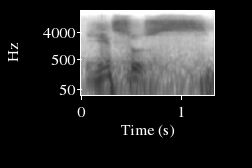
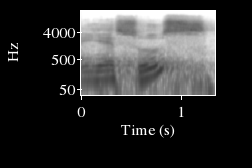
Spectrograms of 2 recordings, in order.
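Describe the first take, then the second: First: Diga "Jesus" com j chiado, "jezus"; "Jesus" à portuguesa, com ʒ. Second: Diga "Jesus" começando com som de i, devagar; "Jesus" como "iesus", lento; Jesus com i inicial. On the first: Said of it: "passa pro português". (pronúncia portuguesa de "Jesus") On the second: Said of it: "vamos lembrar aqui". (pronúncia grega de "Jesus", com i) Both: Shown as a demonstration.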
